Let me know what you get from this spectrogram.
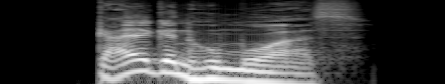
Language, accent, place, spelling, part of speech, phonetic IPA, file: German, Germany, Berlin, Galgenhumors, noun, [ˈɡalɡn̩huˌmoːɐ̯s], De-Galgenhumors.ogg
- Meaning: genitive singular of Galgenhumor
